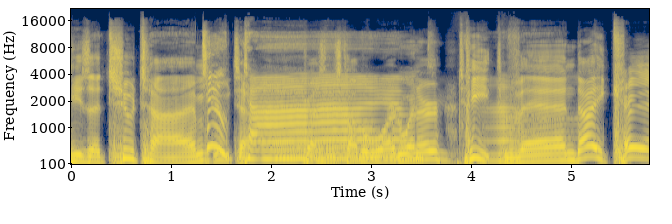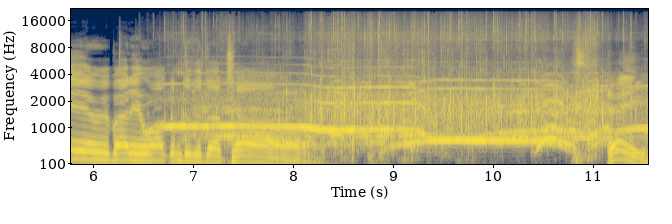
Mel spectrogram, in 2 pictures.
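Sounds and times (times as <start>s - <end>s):
speech: 0.0s - 8.6s, 10.8s - 11.5s
live audience applause and cheering: 6.6s - 11.5s.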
